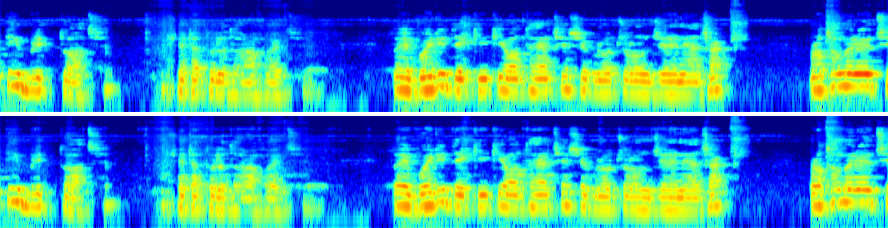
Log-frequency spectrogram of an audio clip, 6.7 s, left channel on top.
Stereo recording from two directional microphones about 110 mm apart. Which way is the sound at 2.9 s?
30° right (ahead or behind).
